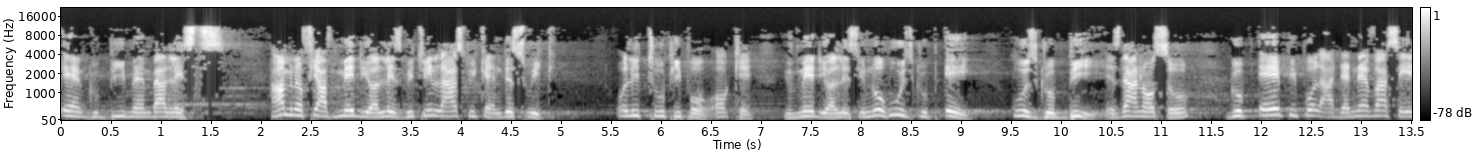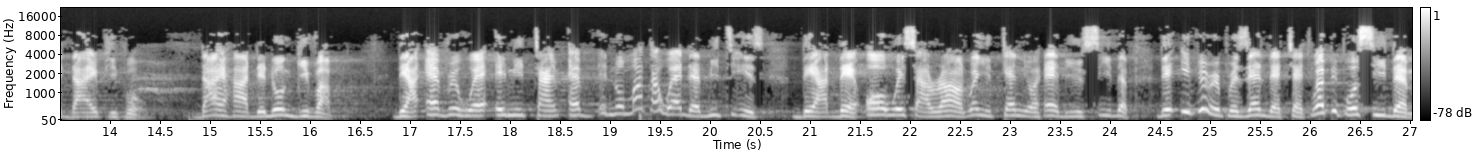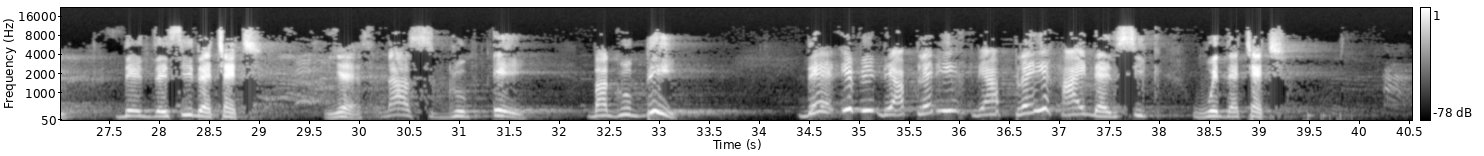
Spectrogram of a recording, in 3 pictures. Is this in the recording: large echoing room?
yes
